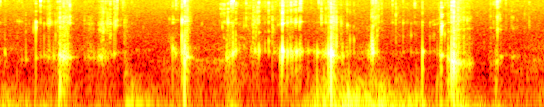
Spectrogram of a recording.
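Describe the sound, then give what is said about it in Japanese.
Crunchy bites and chewing of a salty snack: a run of sharp, crackling crunches that grow louder and denser in the second half, with no talk. “サク サク、そしてかじる。 さくさく、裂けてんじゃないの？”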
